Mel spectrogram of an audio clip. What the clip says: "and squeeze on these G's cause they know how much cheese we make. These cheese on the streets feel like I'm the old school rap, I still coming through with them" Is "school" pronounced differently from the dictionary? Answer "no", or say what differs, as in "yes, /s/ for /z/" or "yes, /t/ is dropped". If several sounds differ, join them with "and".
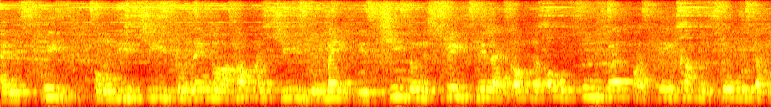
yes, /k/ is dropped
